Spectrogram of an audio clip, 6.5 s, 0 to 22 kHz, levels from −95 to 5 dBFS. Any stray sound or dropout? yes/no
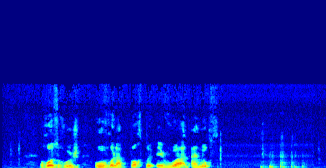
yes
